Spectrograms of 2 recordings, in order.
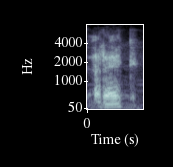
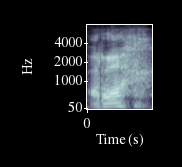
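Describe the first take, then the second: First: The word ends in a hard k sound. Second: The word ends in a throaty, breathy h sound. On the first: "to make it easy, many people pronounce it rek" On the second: "this sound here is the H"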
